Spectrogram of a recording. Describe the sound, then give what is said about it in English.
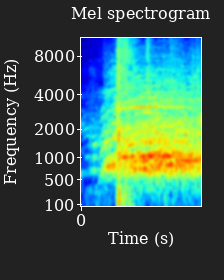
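An audience breaks into cheering that swells within a fraction of a second into a steady, loud mass of voices and whoops, with one sharp thump early on, sustained to the end. “Okay, now cheer if you think I will enjoy it.”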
